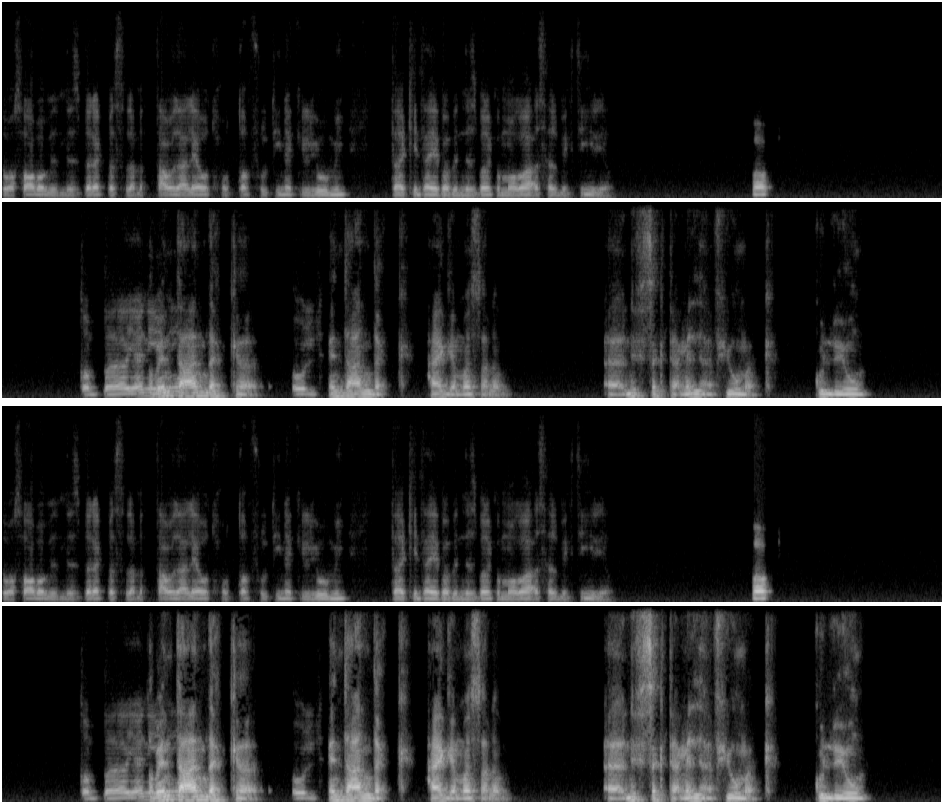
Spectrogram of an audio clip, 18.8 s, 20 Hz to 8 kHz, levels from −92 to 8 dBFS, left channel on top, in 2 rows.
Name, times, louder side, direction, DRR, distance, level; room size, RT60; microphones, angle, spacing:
voice 1, 0.0-3.5 3.9-6.1 10.2-11.2 12.3-12.6, equal, ahead, 1.3 m, -32 dB
voice 2, 10.9-12.0 12.7-14.5 15.4-17.1 17.5-18.1, right 6 dB, 50° right, 0.5 m, -23 dB
head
